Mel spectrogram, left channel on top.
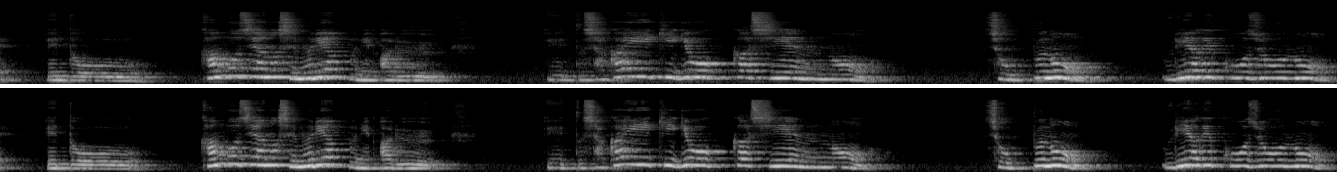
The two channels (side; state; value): both; normal; correlation 0.75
